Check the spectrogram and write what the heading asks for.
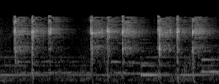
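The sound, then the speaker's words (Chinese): A kuaiban bamboo clapper, small board in the left hand and large board in the right, plays the basic single-beat rhythm: nine crisp wooden clacks in three even groups of three, with short pauses between groups and no talking. “快板的基本打法呢，我们从左右手分开来讲，左手原则上拿小板，右手原则上拿大板。”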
